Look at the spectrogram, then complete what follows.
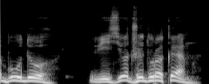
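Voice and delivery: ordinary delivery

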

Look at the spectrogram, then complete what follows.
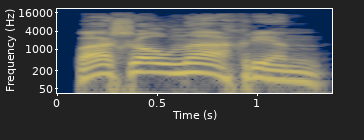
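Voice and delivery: shouted slow insult. A narrator's reading. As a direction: spit out a yell. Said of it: "выкрикнул новый голос".

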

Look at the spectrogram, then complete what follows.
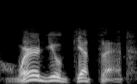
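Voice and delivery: put-on hoarse drunk confronting someone; hoarse demand. A narrator's reading. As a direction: demand it hoarsely, dragging the words. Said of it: "he demanded hoarsely".

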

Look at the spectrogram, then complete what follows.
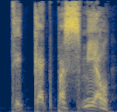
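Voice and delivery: slow, strained angry hiss. A narrator's reading. Mercenary grabbed by the Adam's apple, hissing. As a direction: hiss it out slowly through the throat. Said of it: "зашипел он".

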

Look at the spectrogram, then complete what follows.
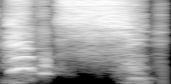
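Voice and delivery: high, unvoiced "achoo"; short stage sneeze; acted sneeze. A narrator's reading. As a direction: fake a quick sneeze. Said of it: "чихнув, сказал Ниса Чих".

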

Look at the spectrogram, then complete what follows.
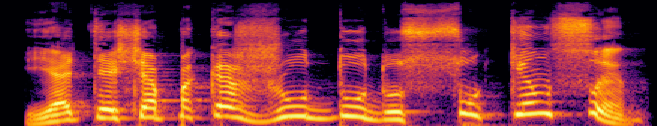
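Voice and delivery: high, strained, drawn-out threat; angry bellow. A narrator's reading. Halfling threatens the doppler with fist, bellowing. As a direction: roar the threat at a high pitch. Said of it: "рявкнул Дайенти".

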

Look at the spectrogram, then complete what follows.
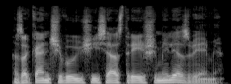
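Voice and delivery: ordinary delivery, nothing marked

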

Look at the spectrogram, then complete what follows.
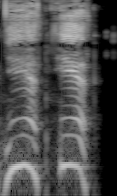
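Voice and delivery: high, loud repeated protest; screamed refusal. A narrator's reading. Woman refuses to be given to slave, screamed protest. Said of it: "закричала она".

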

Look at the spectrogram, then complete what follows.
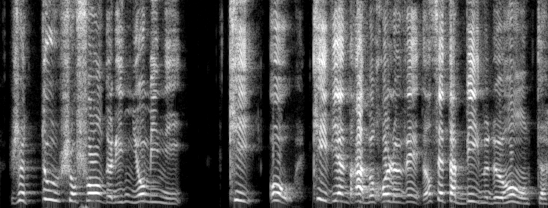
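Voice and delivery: high, loud, tragic lament; gasped despair. A narrator's reading. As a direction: cry out from the depths of shame. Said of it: "tomba à genoux et haleta". (lamentation désespérée, criée)

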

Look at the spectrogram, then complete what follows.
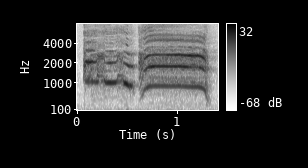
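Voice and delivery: high shrill yelp of shock; a kobold's startled scream; alarmed cry. Acted. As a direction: shriek as if something went badly wrong. Pumuckl cries out in alarm.

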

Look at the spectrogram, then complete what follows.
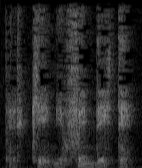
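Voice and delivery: low, slow, understated indignation; restrained anger. A narrator's reading. Geppetto confronts the carpenter over an insult, low slow anger. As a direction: seethe slowly, keeping it down. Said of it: "gli disse imbestialito".

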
